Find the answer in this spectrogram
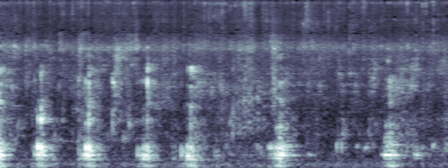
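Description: Sow giving short, repeated grunts, about two a second.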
